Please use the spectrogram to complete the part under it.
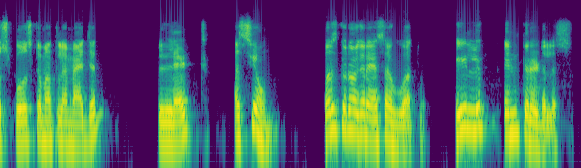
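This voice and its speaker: A male English teacher giving a lesson in Urdu, speaking deliberately and repeating each translation, on a dull lo-fi recording. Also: a little high, a little mellow, no room sound. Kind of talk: language lesson explaining English sentences in Urdu.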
